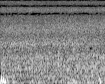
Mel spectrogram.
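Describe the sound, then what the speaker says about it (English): A backyard pool waterfall in Florida, a steady, soft rush of falling and splashing water with a continuous even texture, moderately quiet and close, with no voices. "Look at the waterfall in the pool."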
